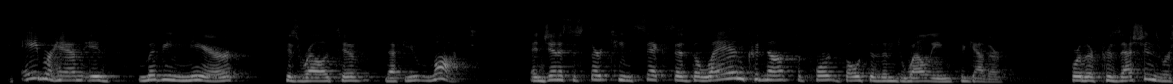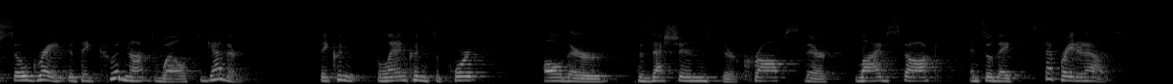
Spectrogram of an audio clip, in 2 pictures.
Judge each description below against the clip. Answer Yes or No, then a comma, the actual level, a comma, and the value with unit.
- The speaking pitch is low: No, medium, 175 Hz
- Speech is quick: No, slow, 135 wpm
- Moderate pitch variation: Yes, average, 3.3 semitones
